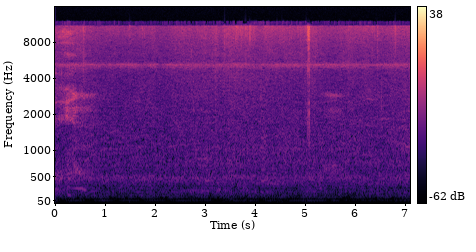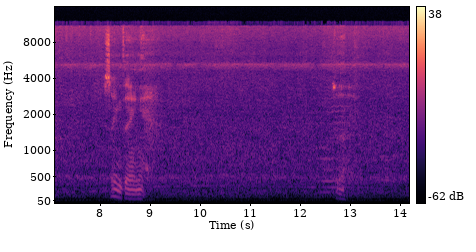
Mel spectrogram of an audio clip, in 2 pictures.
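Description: Honey bees buzz in a dense, steady hum from an open hive during an August inspection, heard close and continuous, with someone briefly speaking over the drone.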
